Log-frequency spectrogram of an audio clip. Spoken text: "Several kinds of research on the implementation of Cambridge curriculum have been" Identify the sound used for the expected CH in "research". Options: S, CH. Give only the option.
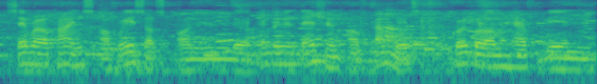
S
